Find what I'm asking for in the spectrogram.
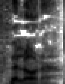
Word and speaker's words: Barcelona: Barcelona.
